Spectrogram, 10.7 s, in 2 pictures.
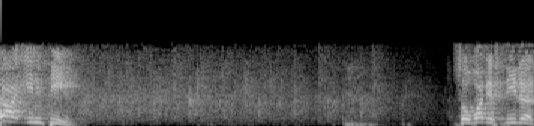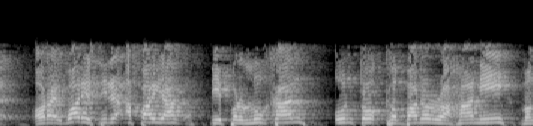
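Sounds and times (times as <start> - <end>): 
audience applause: 0.0 - 4.3
speech: 0.3 - 0.8, 4.6 - 10.6.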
